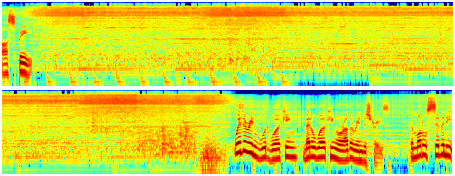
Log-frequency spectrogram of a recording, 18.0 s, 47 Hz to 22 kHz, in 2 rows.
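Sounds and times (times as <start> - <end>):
band sawmill cutting wood: 0.0 - 18.0.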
